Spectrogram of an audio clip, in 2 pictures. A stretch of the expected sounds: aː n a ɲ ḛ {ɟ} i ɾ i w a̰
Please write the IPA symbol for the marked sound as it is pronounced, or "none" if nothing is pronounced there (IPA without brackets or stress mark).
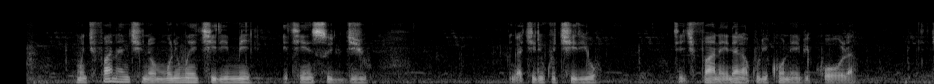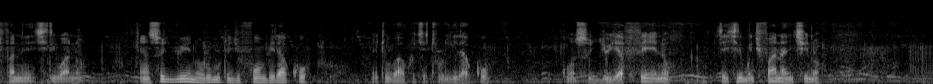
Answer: c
